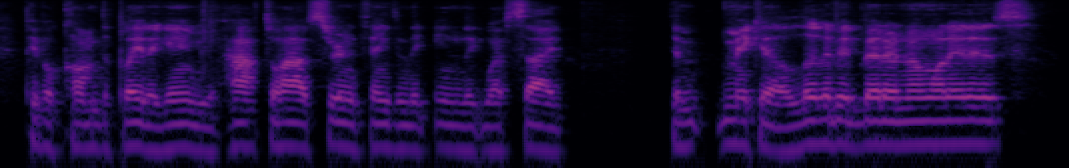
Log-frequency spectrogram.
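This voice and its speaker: A man's fairly low, monotone voice with flat intonation at a fairly quick pace, in a very clean recording with a silent background. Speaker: gaming streamer. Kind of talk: unscripted rant. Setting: live stream. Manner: stuttering, halting.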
